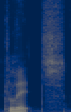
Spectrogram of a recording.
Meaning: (noun) Garish, brilliant showiness; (verb) To make glitzy
- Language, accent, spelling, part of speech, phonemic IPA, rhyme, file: English, UK, glitz, noun / verb, /ɡlɪts/, -ɪts, En-uk-glitz.ogg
